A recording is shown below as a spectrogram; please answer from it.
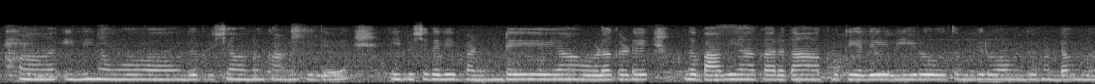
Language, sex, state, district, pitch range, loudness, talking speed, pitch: Kannada, female, Karnataka, Dakshina Kannada, 220-230 Hz, -17 LUFS, 100 wpm, 225 Hz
